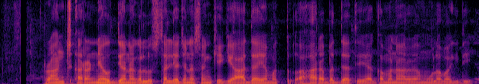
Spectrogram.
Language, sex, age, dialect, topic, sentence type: Kannada, male, 46-50, Coastal/Dakshin, agriculture, statement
